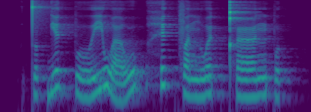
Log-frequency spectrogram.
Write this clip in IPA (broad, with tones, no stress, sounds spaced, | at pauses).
t̪ ʊ˨ k̚ j ɪ˥ k̚ p uː˨˥ j w ɐ˨˥ w | h ɪ˥ k̚ f ɐ˨ n w ɵ˧ t̚ pʰ œː˨˧ n p ʊ˨ k̚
